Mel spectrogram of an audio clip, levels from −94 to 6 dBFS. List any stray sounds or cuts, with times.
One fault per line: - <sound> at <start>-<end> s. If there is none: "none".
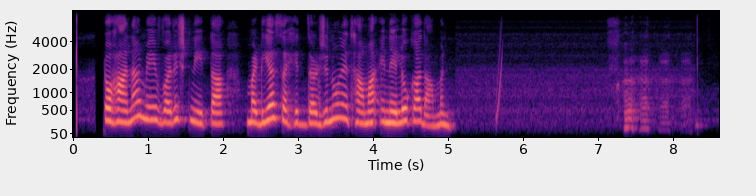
- chirp at 5.6-5.7 s
- laugh at 7.1-8.3 s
